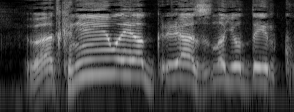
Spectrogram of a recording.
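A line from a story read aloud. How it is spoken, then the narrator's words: Shouted. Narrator (Russian): закричал Уилли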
